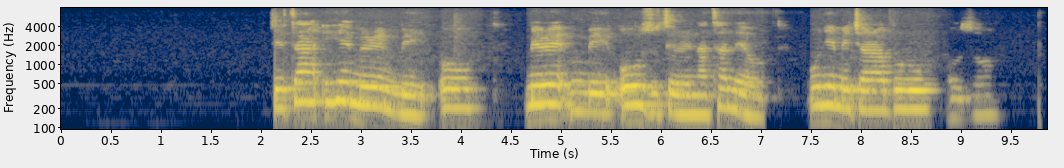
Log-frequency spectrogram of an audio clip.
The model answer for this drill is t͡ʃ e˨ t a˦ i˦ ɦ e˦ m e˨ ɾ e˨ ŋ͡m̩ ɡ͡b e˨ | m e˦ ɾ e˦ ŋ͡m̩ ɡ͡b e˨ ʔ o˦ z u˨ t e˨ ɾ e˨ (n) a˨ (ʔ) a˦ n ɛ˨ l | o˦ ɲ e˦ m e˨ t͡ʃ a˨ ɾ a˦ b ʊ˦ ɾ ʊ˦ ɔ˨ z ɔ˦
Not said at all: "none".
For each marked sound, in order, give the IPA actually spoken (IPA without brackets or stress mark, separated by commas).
n, t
